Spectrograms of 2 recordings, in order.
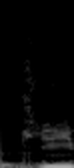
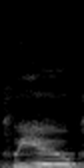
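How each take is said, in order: First: The vowel stays steady without any glide. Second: The vowel glides into an oo sound. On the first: The speaker calls it right. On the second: The speaker calls it wrong.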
